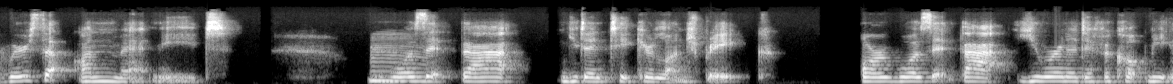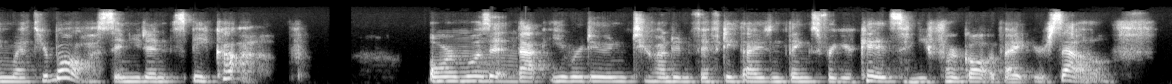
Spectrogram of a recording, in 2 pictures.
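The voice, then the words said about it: Scottish accent. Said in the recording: “your delicious Scottish accent”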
